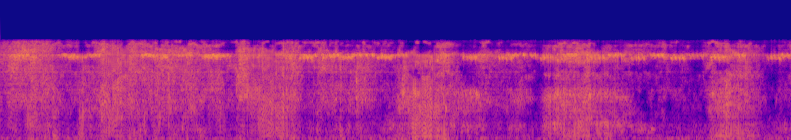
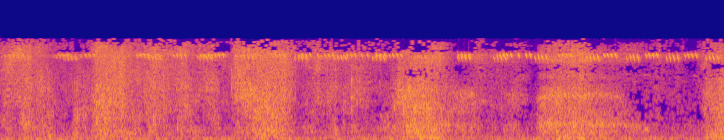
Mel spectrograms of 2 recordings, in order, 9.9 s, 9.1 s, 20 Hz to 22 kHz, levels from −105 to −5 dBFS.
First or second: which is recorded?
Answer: second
